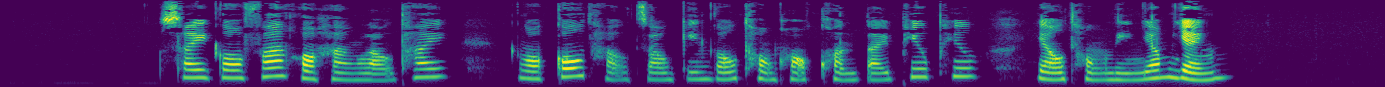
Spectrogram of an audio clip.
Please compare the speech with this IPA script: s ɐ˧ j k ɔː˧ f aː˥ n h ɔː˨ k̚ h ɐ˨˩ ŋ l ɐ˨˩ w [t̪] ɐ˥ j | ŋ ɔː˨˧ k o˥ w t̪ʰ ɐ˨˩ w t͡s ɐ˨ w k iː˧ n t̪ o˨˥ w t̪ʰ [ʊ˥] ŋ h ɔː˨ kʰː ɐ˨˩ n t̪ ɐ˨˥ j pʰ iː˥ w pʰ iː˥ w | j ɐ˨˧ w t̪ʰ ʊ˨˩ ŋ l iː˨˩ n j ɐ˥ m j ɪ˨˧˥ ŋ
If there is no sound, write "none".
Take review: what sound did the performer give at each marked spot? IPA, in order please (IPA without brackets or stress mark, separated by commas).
t̪ʰ, ʊ˨˩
